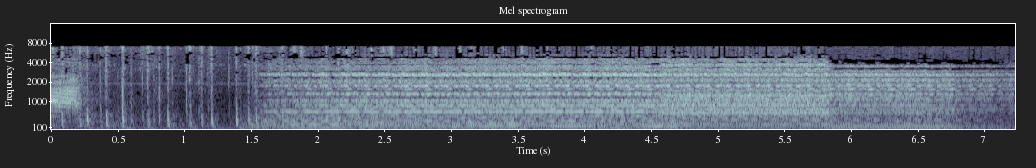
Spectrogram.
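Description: A horse gallops at full speed, its hooves beating in a quick, uneven patter for about a second and a half before a steady, held tone takes over and continues until the end.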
